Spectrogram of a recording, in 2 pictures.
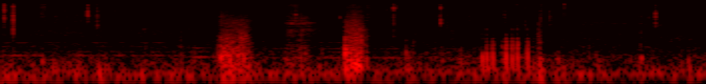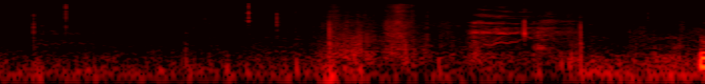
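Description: Faint crackling of a small pine-wood campfire: scattered quiet sharp ticks, with a few short soft rustling noises.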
